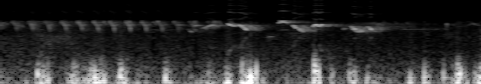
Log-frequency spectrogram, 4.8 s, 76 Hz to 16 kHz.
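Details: Five-week-old bald eaglets at their nest on 28 April 2023, late morning, as food is brought in: thin, high chirps repeated in quick series through the clip over steady low rumbling noise.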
